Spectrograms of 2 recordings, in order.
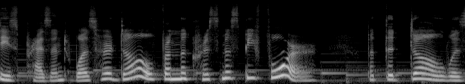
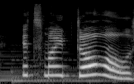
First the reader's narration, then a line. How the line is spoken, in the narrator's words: cried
